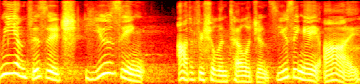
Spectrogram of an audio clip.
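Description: A woman talks at a very slow pace. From Singapore. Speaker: internet policy advocate. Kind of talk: panel discussion. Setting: stage with audience. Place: stage. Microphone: headset.

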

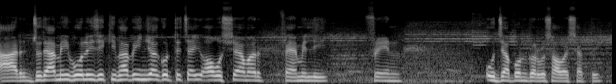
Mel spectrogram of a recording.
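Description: A man speaks in a high voice. Noticeable background noise sits behind him. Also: ordinary pitch variation. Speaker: street interviewee. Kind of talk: vox pop interview.

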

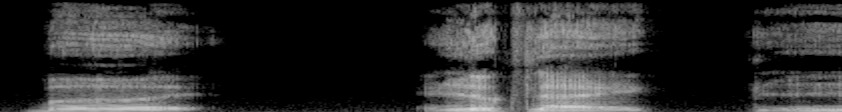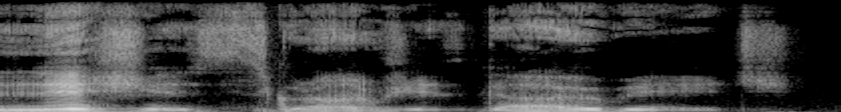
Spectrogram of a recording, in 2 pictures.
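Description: A raspy, put-on character voice from a man at medium pitch and a very slow pace. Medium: dub.

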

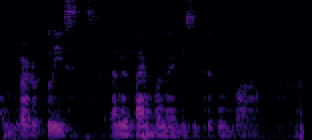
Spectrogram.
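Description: A man speaks with a Polish accent over light background noise. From Poland. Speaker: chemistry lecturer. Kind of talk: interview answers. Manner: halting, with fillers. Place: office.

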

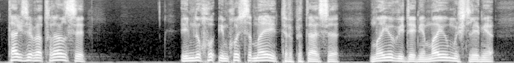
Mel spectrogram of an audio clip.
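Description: A man with an Azerbaijani accent speaks at a fairly slow pace with long, frequent pauses, a dark, mellow tone and lively intonation. His loudness is very even, and the sound is dry with no echo over a quiet background. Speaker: artist; interviewee. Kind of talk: interview. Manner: halting. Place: studio. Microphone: studio mic.

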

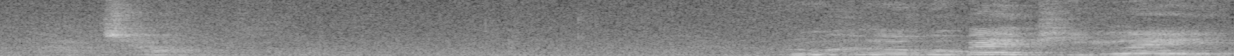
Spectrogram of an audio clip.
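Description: A woman's voice amid noticeable background noise and audible room echo. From Taiwan. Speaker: poet. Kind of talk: poetry reading. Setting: live event. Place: hall.

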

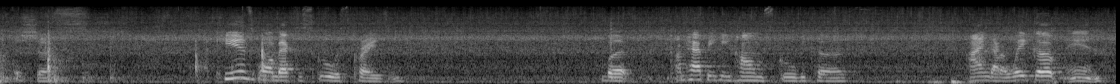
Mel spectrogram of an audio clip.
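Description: There is noticeable background noise as a woman talks at a fairly slow pace. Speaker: home cook vlogger. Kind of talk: casual vlog chat. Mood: relaxed, upbeat. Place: kitchen. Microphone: camera far.

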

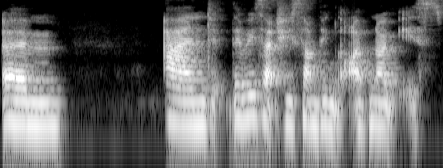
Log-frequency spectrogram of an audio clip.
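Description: A woman speaks with a British accent in a fairly low, somewhat breathy voice. Her pace is moderate. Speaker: vlogger. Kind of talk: casual vlog talk. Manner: halting, many fillers.

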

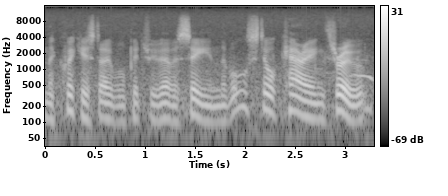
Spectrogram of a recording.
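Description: Pitch variation is ordinary. The sound is dry with no echo, with light background noise. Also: man. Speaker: cricket commentator. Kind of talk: live cricket commentary.

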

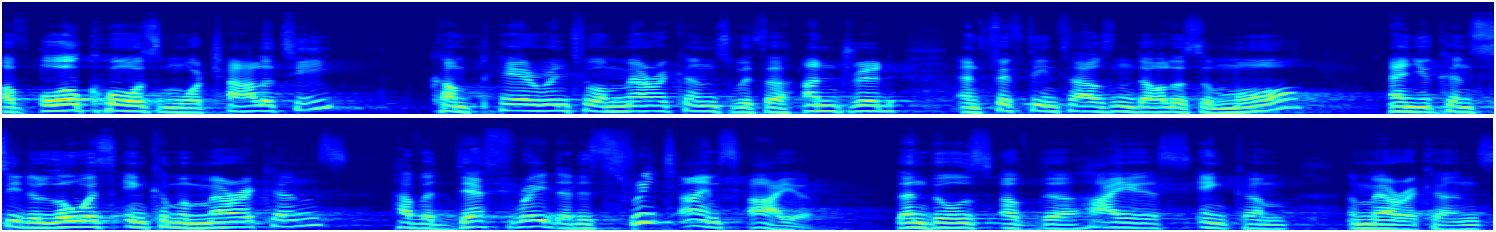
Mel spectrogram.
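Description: With a quiet background behind him, a man speaks fairly slowly and his pitch varies in an ordinary way. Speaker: professor giving public lecture. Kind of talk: lecture. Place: church.

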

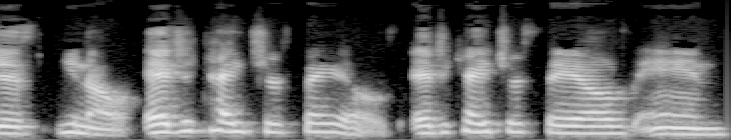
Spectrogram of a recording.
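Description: A woman talks at a moderate pace over a quiet background. The sound is dry, with no echo. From US Midwest, Fort Wayne, Indiana; Indiana. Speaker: customer care analyst; interview guest. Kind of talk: interview. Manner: hesitant, many fillers. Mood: earnest, encouraging. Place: home room. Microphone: video call.

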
